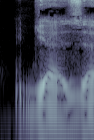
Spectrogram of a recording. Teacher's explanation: Perhatikan ketika membaca jaza di sini dihukumi mad wajib muttasil karena ada martabai alif berhadapan dengan huruf hamzah dalam satu kalimat, dihukumi mad wajib muttasil dan dibacanya bisa 5 sampai 6 harakat ya.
